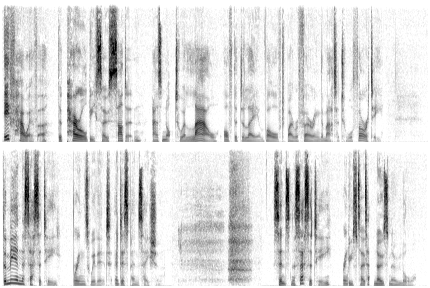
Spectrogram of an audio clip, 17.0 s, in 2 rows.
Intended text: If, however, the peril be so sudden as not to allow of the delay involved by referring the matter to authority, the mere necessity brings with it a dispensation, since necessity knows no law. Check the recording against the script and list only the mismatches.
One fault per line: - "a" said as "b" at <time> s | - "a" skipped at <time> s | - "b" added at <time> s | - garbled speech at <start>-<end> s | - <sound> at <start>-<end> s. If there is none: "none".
- sigh at 12.0-13.6 s
- garbled speech at 15.3-15.9 s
